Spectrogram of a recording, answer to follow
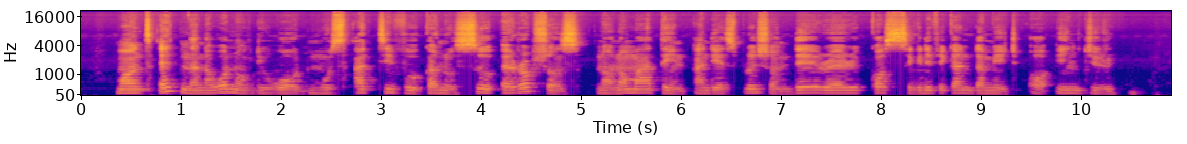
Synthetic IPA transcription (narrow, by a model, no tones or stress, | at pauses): mãntɛtnanawɔ̃nɔfdiwɔd̚mostak̚tivokanosːoɛɹɔpʃɔ̃nsnanɔmat̪ẽnãndiɛksploʃɔ̃ndeɾɛɹikɔssiɡnifikãntdamed͡ʒɔĩnd͡ʒuɹi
